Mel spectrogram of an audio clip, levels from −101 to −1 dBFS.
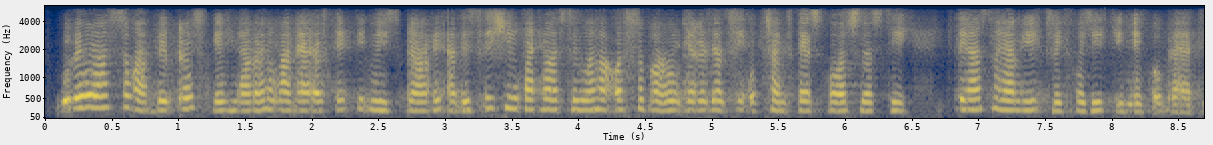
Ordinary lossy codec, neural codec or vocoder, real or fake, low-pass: AAC, 32 kbps; codec, 16 kHz, 0.5 kbps, FreqCodec, smaller model; fake; 5.4 kHz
